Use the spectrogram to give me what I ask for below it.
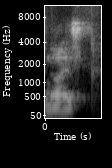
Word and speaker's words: Nois: it a fantasy name can just pronounce it from anounce it like noise yeah okay that's makes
